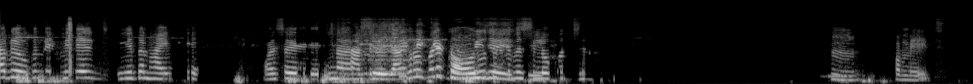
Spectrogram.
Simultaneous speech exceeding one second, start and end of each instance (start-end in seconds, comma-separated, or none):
3.4-5.4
